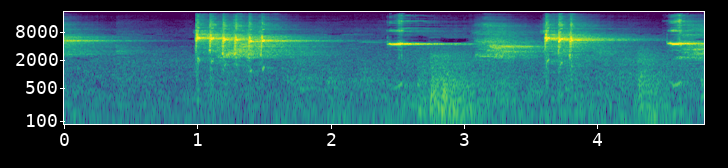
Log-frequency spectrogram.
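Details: Red-breasted crimson sunbird (konin) in lively song: a few scattered bursts of very high, thin chirps and brief ticking trills, separated by quiet pauses.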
